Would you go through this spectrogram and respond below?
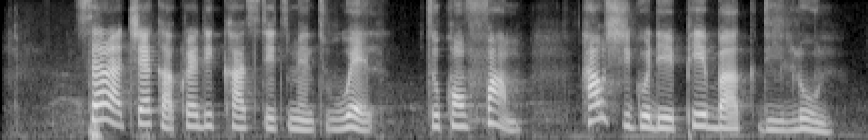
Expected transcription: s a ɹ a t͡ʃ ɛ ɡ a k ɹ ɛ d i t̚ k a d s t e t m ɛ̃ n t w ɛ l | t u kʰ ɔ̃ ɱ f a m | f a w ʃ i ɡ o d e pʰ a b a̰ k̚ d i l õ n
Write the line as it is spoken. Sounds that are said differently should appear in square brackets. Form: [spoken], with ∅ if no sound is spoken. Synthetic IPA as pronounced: s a ɹ a t͡ʃ ɛ [k] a k ɹ ɛ d i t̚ [kʰ] a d s t e t m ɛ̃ n t w ɛ l | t u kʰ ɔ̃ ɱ f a m | [h] a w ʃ i ɡ o d e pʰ [e] b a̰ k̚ d i l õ n

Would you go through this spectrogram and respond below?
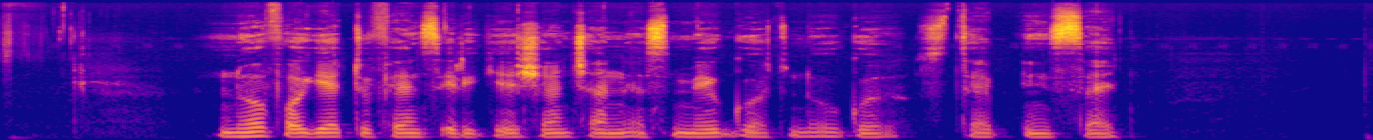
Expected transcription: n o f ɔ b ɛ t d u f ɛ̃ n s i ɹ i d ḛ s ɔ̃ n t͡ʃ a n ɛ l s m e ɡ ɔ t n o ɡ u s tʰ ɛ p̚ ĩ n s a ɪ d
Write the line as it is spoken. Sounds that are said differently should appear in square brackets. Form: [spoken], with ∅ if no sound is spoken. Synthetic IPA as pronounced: n o f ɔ [ɡ] ɛ t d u f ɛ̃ n s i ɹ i [ɡ] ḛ [ʃ] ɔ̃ n t͡ʃ a n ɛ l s m e ɡ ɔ t n o ɡ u s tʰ ɛ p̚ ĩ n s a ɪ d

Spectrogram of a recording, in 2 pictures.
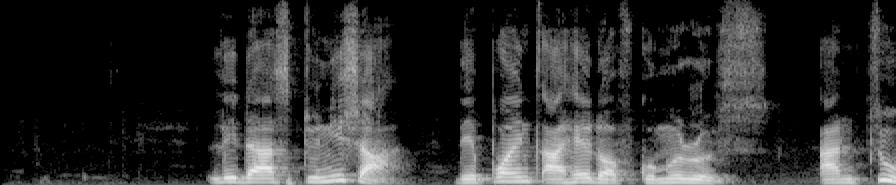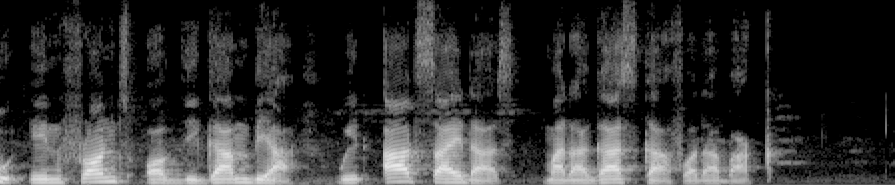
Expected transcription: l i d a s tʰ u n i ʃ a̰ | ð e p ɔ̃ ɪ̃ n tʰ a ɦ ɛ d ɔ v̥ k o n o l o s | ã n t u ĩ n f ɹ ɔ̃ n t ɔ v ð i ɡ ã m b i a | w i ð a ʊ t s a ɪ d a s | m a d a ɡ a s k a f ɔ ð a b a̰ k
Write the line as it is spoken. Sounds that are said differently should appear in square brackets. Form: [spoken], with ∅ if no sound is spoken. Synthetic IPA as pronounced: l i d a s [t] u n i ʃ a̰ | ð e p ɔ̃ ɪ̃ n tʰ a ɦ ɛ d ɔ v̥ k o [m] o [ɹ] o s | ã n t u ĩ n f ɹ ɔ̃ n t ɔ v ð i ɡ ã m b i a | w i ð a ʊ t s a ɪ d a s | m a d a ɡ a s k a f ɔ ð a b a̰ k

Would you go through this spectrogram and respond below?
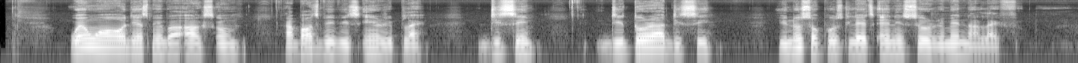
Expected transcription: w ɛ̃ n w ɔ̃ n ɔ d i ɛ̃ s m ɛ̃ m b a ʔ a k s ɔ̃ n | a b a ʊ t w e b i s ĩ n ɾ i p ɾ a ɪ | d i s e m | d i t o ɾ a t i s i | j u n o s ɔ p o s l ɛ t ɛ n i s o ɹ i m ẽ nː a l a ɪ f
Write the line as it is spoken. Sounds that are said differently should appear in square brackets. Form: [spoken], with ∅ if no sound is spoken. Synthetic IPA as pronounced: w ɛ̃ n w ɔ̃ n ɔ d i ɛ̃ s m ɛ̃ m b a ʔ a k s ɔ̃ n | a b a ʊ t [b] e b i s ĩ n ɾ i p [l] a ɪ | d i s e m | d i t o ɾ a [d] i s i | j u n o s ɔ p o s l ɛ t ɛ n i s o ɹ i m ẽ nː a l a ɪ f

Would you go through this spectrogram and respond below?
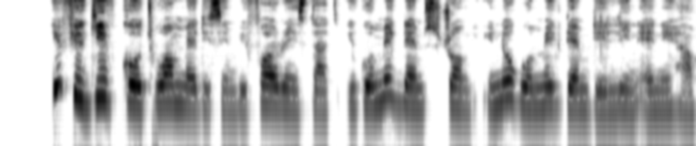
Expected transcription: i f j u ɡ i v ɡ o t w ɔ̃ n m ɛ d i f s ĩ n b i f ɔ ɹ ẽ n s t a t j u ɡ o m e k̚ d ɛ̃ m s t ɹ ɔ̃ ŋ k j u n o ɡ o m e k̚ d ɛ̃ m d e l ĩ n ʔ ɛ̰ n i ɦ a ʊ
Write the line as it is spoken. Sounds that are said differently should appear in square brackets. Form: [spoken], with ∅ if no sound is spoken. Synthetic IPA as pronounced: i f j u ɡ i v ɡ o t w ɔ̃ n m ɛ d i [∅] s ĩ n b i f ɔ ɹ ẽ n s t a t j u ɡ o m e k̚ d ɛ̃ m s t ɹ ɔ̃ ŋ [ɡ] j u n o ɡ o m e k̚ d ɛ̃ m d e l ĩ n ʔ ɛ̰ n i ɦ a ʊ

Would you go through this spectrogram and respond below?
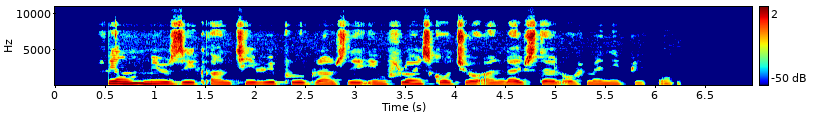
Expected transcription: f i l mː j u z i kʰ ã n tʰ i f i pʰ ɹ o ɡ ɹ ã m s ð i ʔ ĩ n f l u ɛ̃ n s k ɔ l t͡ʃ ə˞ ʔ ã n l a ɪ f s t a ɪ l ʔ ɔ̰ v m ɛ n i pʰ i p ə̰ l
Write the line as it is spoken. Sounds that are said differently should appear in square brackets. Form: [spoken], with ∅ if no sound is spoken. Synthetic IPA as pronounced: f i l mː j u z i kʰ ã n tʰ i [v] i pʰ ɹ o ɡ ɹ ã m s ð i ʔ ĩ n f l u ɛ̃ n s k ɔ l t͡ʃ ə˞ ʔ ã n l a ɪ f s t a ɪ l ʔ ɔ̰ v m ɛ n i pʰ i p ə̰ l

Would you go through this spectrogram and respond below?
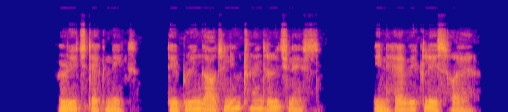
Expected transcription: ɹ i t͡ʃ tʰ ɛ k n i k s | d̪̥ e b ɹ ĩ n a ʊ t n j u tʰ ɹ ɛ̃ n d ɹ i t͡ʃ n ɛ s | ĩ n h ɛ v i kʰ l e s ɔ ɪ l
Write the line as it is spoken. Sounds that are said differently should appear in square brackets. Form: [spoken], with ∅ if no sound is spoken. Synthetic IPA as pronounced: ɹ i t͡ʃ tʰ ɛ k n i k s | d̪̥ e b ɹ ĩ [ŋ] a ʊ t n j u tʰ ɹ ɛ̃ n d ɹ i t͡ʃ n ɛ s | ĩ n h ɛ v i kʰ l e s ɔ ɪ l

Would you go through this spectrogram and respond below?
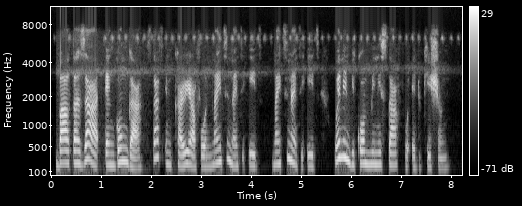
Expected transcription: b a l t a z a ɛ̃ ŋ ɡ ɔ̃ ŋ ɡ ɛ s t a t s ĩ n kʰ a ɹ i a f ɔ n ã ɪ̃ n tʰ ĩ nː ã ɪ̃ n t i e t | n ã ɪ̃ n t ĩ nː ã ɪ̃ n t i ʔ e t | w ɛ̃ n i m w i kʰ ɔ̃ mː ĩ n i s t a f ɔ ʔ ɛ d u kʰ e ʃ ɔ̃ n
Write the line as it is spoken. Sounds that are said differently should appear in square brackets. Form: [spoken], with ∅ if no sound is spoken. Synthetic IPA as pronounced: b a l t a z a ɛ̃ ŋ ɡ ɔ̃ ŋ ɡ [a] s t a t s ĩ n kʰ a ɹ i a f ɔ n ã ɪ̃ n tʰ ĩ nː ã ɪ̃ n t i e t | n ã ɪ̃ n t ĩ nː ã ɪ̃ n t i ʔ e t | w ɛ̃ n i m [b] i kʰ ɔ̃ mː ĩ n i s t a f ɔ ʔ ɛ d u kʰ e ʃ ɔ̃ n

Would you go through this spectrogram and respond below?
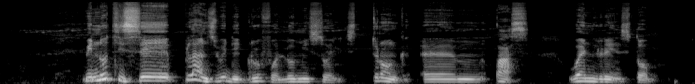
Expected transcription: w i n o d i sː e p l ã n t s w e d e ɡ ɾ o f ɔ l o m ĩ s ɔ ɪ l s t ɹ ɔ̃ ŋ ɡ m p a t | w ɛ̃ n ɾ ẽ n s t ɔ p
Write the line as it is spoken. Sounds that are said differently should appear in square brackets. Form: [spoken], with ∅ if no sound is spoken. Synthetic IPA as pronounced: w i n o [t] i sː e p l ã n t s w e d e ɡ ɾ o f ɔ l o m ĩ s ɔ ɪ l s t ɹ ɔ̃ ŋ ɡ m p a [s] | w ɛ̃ n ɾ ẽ n s t ɔ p

